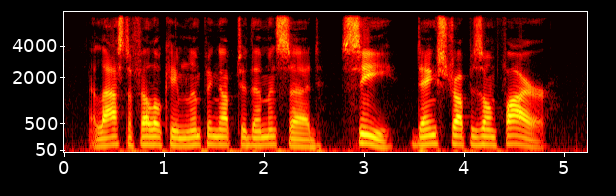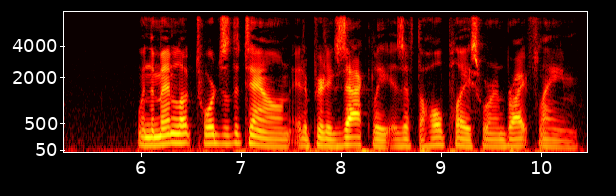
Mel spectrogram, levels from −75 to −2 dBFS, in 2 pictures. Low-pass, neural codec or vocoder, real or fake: 7.2 kHz; none; real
